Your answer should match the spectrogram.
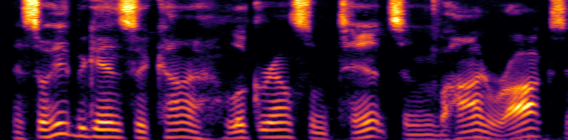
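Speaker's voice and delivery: plain reading voice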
